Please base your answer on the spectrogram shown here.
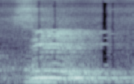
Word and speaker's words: س: عين، اسم هذا الحرف سين، اسمه يقول سين، لكن كيف ينطق؟ س. وكيف ينطق؟ بحسب إذا انتقلنا إلى الشكل، س وسي وسو، لكن نبدأ س، وهذا ح.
